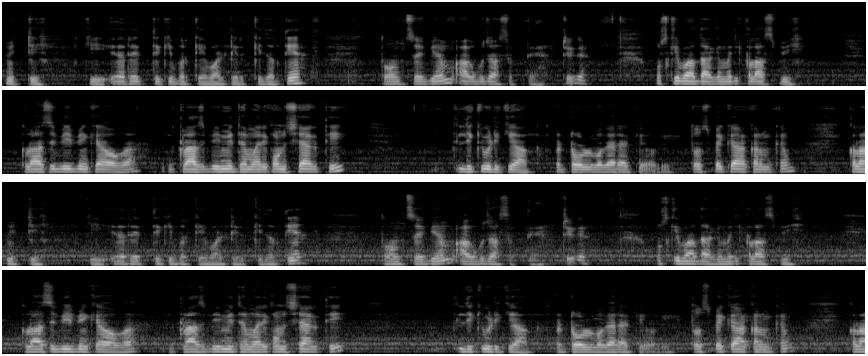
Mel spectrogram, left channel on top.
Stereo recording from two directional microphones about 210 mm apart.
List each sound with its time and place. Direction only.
0.0 s speech: 55° left (ahead or behind)
3.8 s speech: 40° left (ahead or behind)
6.2 s speech: 55° left (ahead or behind)
8.8 s speech: 40° left (ahead or behind)
10.4 s speech: 50° left (ahead or behind)
13.1 s speech: 55° left (ahead or behind)
14.3 s speech: 40° left (ahead or behind)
